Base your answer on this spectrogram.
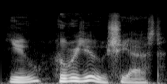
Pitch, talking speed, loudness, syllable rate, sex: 120 Hz, 180 wpm, -14 LUFS, 5.8 syllables/s, male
